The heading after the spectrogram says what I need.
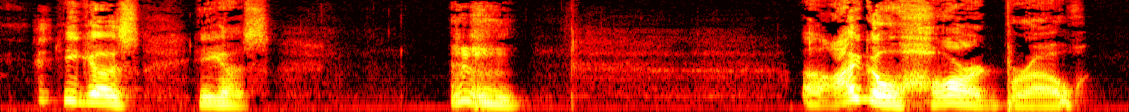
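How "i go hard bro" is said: put-on voice of a grown man around forty. Retell what a 40-year-old said the other day, imitating a grown man's voice. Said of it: "I'm going to try to do it in his voice".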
